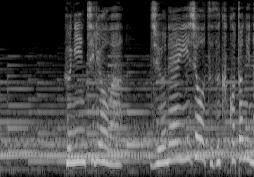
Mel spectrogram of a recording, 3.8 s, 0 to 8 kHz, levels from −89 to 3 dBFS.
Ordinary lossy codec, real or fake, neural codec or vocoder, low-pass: none; real; none; none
